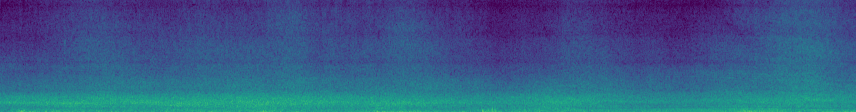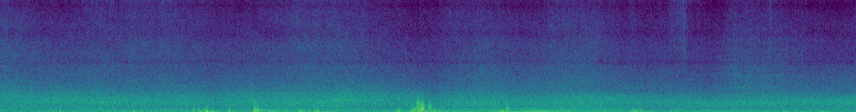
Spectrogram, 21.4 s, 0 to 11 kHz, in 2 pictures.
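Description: Road traffic: cars running along a street, a steady wash of tyre and engine noise that swells as a vehicle passes about halfway through. A few sharp knocks come in the second half, the loudest about 16 s in.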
